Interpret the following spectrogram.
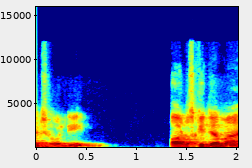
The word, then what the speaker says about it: झोली: पहले हिस्से में तोड़िए झे वा जबर झो लाम ये जेरी ली लाम ये जेर ली झोली वही प्रोनंसिएशन जो उर्दू वाली है फर्क ये है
